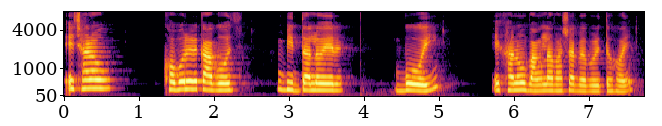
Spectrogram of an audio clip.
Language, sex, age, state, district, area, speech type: Bengali, female, 18-30, West Bengal, Purulia, rural, spontaneous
